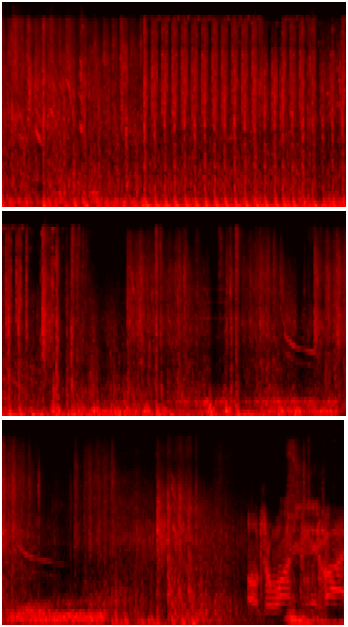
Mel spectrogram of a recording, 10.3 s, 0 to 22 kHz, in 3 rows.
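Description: Dense automatic gunfire and rapid shots in the Black Ops 6 video game, a loud, continuous rattling barrage that lasts nearly the whole stretch and then briefly breaks near the end, with game voices faintly underneath.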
